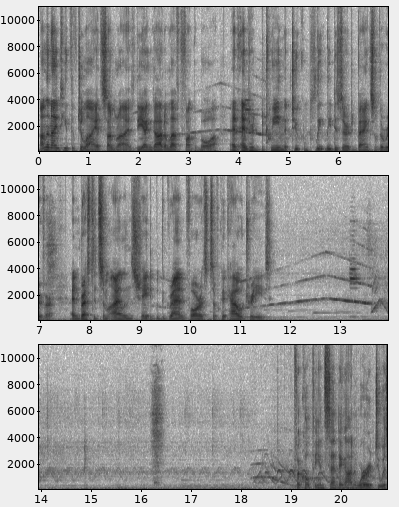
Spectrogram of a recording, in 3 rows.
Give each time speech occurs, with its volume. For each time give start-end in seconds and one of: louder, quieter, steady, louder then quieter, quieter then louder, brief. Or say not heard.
0.0-11.6 steady
19.1-20.8 brief.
